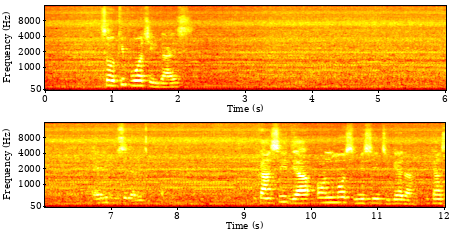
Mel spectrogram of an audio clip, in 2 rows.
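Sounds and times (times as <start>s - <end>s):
machinery humming and hissing: 0.0s - 12.0s.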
